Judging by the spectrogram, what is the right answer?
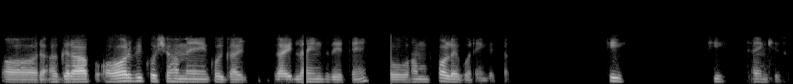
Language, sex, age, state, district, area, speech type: Urdu, male, 30-45, Delhi, New Delhi, urban, conversation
